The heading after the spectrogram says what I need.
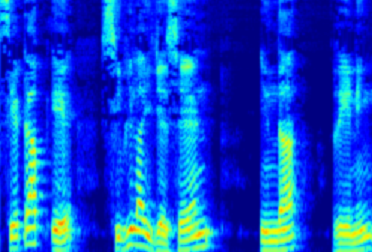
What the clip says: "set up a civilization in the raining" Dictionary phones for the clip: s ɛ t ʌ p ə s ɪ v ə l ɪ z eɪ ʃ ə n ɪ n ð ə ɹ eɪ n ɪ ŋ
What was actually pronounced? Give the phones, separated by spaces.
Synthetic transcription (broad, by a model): s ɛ t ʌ p ə s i b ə l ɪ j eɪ s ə n ɪ n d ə ɹ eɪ n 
